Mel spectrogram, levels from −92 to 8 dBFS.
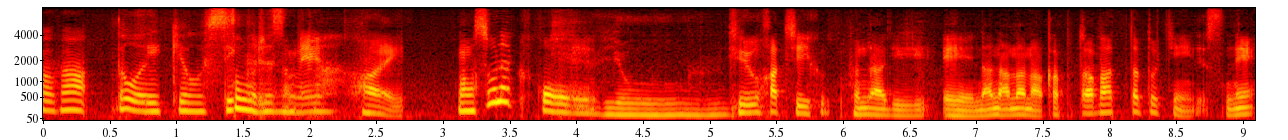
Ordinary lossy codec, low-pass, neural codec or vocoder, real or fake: none; none; codec, 16 kHz, 0.8 kbps, ZipCodec; fake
